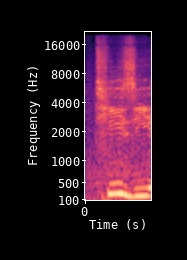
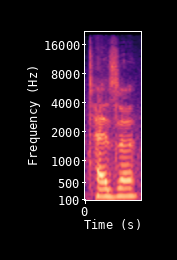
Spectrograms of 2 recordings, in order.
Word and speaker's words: TZ: TZ actually came to our Discord to remind us that his name is pronounced TZ and not Teza or Tease or whatever we've been saying.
